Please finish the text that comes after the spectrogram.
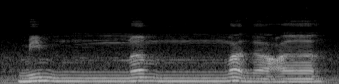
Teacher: Nun mati bertemu dengan huruf mim. Cara bacaannya memasukkan nun mati ke dalam huruf mim beserta dengung 2 harakat. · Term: idgham ma'lunah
